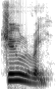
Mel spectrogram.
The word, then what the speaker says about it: jewelry: isn't it Jew try jewelry Jewel I reckon that's three syllables and the first syllable will be stressed actually probably starts that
